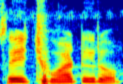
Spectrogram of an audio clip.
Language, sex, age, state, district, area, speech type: Odia, female, 18-30, Odisha, Balangir, urban, spontaneous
